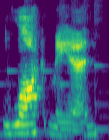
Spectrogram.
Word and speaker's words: Rockman: I know it's Rockman in Japan. Yeah. Which can hilariously be pronounced as Lockman, as there's no distinction between R and L in Japanese.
